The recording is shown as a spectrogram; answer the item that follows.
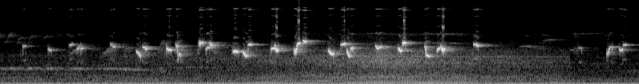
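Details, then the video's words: Yellow-vented bulbul pouring out an extended song of sharp bubbly chirps in a fast string, opening after a low steady hum and ending with a short pause and a couple of final notes. "BURUNG TRUCUKAN GACOR ROPEL PANJANG"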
